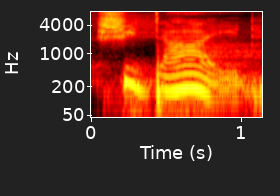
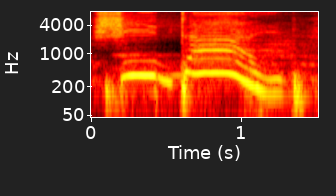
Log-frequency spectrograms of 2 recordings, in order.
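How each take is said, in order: First: It is said in a raised voice. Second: It is screamed at the top of the voice.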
